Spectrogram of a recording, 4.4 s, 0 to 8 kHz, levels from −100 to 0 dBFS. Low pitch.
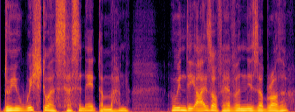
Yes: low, 130 Hz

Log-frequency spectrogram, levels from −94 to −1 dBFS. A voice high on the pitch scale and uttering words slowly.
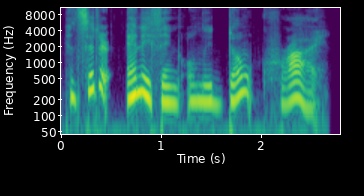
Yes: high, 205 Hz; slow, 105 wpm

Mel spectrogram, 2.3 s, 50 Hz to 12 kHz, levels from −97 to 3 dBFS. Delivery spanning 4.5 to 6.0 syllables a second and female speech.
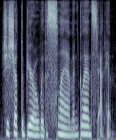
Yes: 5.9 syllables/s; female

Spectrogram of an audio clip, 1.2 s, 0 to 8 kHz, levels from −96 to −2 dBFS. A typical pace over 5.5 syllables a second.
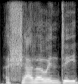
No: 5.0 syllables/s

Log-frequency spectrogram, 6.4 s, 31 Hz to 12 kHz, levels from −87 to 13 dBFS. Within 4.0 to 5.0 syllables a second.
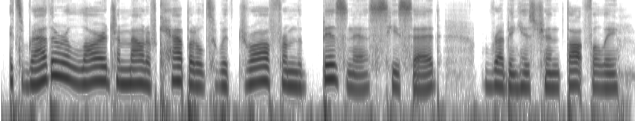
No: 5.3 syllables/s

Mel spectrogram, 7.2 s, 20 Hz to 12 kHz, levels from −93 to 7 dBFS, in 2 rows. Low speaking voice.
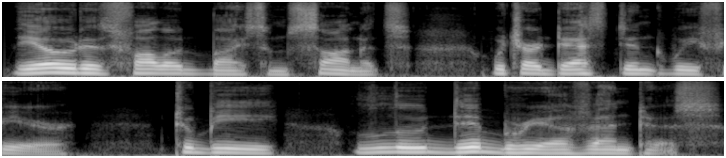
Yes: low, 125 Hz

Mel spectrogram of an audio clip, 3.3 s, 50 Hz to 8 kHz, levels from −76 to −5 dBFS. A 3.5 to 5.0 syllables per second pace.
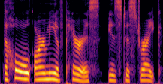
Yes: 4.1 syllables/s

